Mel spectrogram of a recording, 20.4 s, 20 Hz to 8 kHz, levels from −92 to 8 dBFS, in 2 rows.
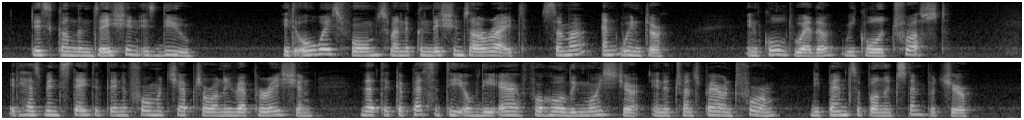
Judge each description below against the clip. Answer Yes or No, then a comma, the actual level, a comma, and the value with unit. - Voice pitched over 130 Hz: Yes, high, 190 Hz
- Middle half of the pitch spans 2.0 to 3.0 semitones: Yes, narrow, 2.4 semitones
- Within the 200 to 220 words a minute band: No, average, 145 wpm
